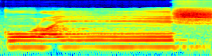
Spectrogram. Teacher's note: Bila kita berhenti jadi baris mati kan. Jadi angin kena lama. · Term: hamas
